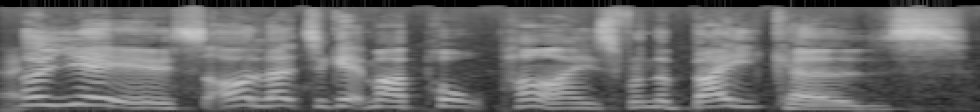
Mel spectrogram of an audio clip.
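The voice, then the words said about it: Impression of Barry, like Frank Spencer. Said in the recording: “Do an impression of Barry ... Not ideal ... Not bad ... Frank Spencer”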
